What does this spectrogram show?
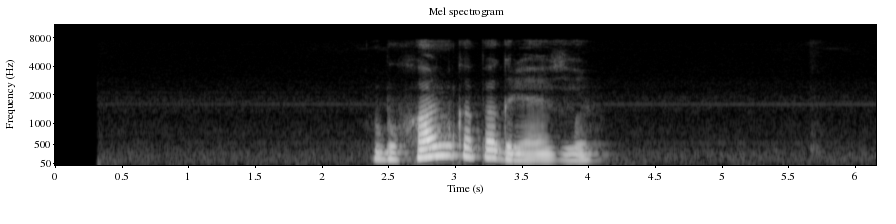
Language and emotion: Russian, sad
